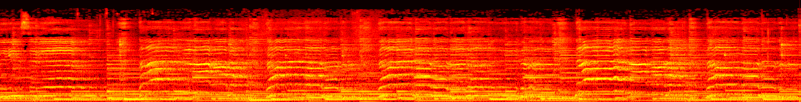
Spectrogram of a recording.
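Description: A woman singing a lullaby in Russian, accompanying herself on acoustic guitar.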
